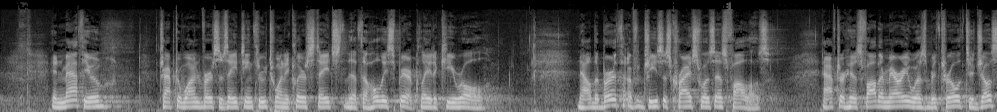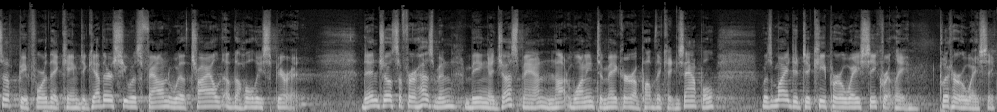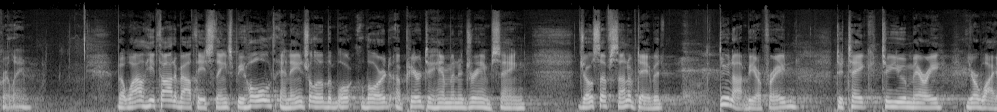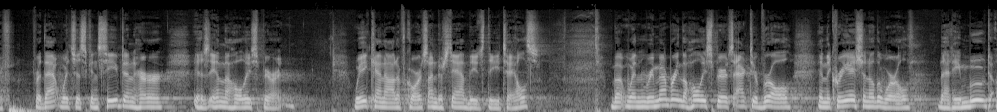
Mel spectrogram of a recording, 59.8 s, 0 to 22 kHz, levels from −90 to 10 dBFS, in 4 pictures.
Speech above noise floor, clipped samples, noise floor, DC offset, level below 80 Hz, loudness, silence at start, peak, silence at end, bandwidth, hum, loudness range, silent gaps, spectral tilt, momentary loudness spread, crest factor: 26 dB; under 0.1%; -41 dBFS; under 0.1%; -40 dBFS; -16 LUFS; 0 s; 0 dBFS; 0 s; 16 kHz; none; 3 LU; none; -5 dB/octave; 14 LU; 16 dB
